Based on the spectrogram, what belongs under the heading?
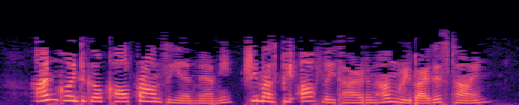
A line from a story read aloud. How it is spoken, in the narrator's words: Polly said merrily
